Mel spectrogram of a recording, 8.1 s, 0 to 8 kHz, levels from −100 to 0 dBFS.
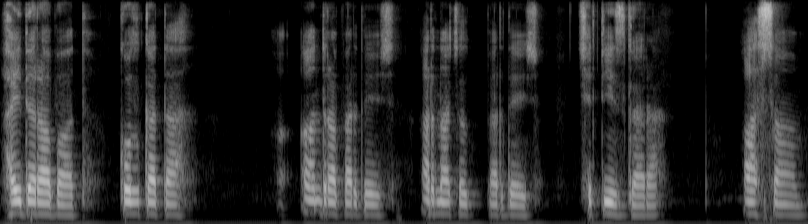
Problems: none marked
